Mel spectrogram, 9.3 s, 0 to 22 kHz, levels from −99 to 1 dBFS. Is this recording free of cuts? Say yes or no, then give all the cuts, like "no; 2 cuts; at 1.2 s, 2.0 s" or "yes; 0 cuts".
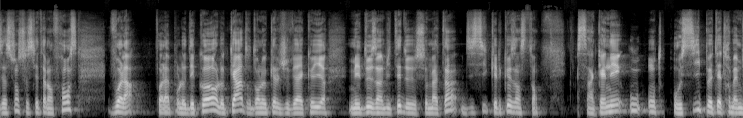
no; 3 cuts; at 1.3 s, 7.1 s, 8.3 s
